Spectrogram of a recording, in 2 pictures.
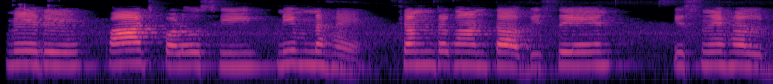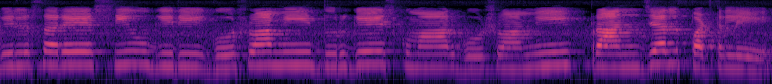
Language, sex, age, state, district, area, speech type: Hindi, female, 60+, Madhya Pradesh, Balaghat, rural, spontaneous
